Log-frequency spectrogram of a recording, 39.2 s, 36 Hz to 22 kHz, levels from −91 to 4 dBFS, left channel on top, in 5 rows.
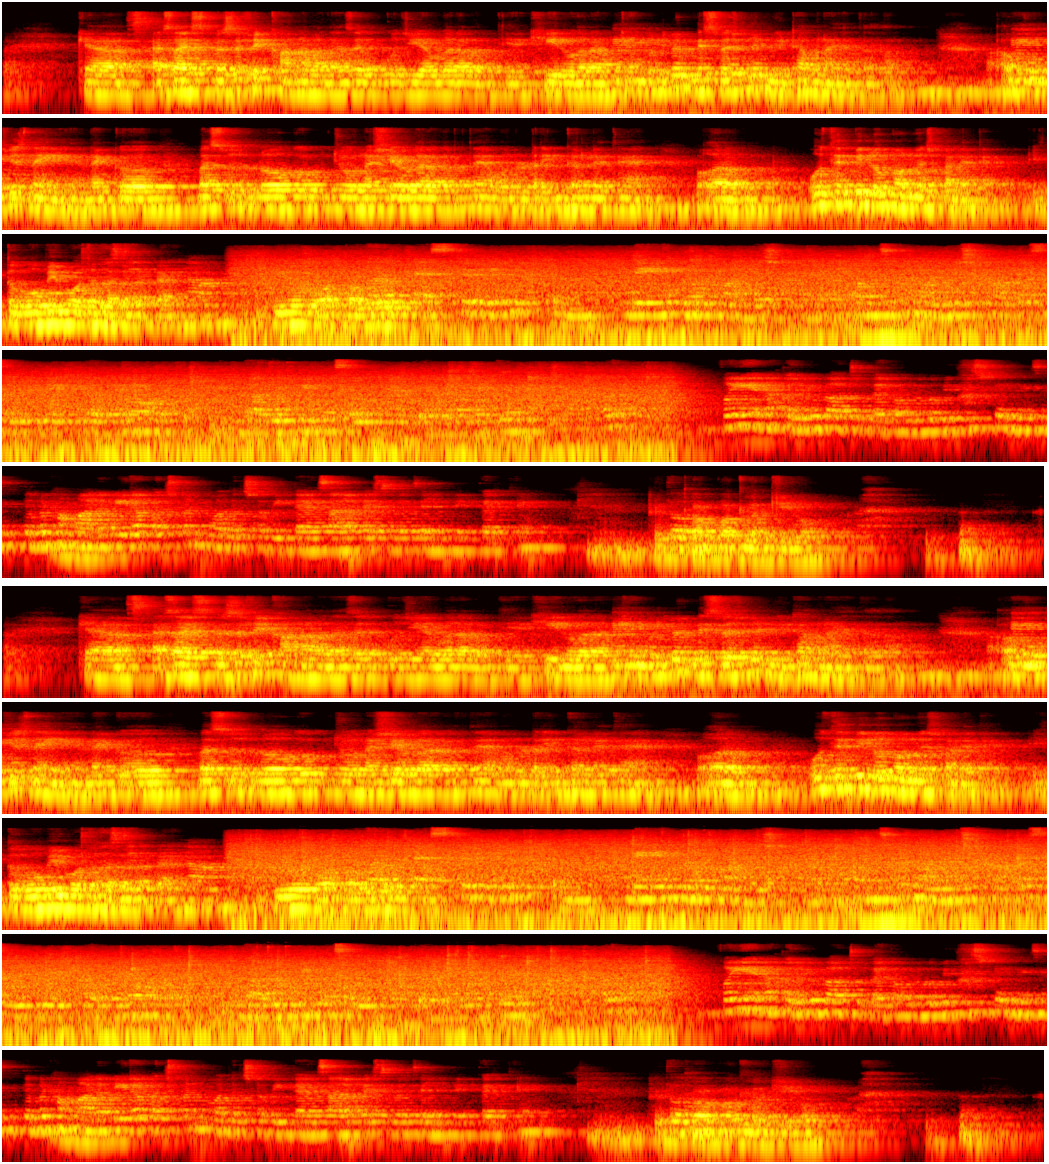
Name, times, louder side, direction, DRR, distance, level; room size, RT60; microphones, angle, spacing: voice 1, 0.6-6.7 7.0-13.5 13.9-15.3 15.5-17.0 17.5-18.9 19.8-20.1 22.2-22.6 25.1-25.2 27.1-27.2 31.7-32.2 35.7-37.4, left 1 dB, 45° left, -3 dB, 0.6 m, -23 dB
sound 1, 3.6-17.8, left 2 dB, 85° left, 0.7 m, -33 dB
voice 2, 4.6-5.1 7.6-8.1 16.4-17.3 18.3-19.6 20.3-24.8 25.2-27.5 27.8-28.3 28.9-35.4 35.7-35.8 36.3-36.6 37.8-38.0, equal, 15° right, -5 dB, 0.5 m, -28 dB
sound 2, 17.3-28.5, right 2 dB, 75° right, 0.4 m, -27 dB
4.1 x 2.7 x 2.3 m, 1.4 s
head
